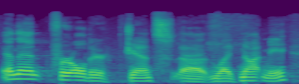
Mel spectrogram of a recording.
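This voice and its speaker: Deep-ish guy rattling off fishing gear on morning tv, eager. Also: very animated, unhurried, slight background noise. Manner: eager, rambling product walkthrough. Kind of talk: morning TV segment.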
